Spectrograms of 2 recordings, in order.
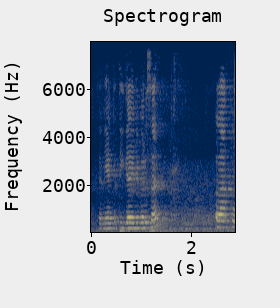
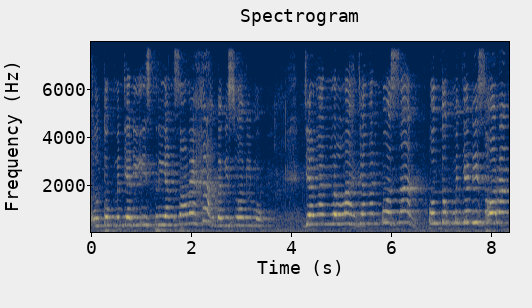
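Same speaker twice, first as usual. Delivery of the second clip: impassioned preaching; 6 semitones higher than usual. Acted. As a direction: urge the congregation on in a rousing refrain. Impassioned exhortation to the audience. (ceramah membara, nada tinggi mendayu)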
